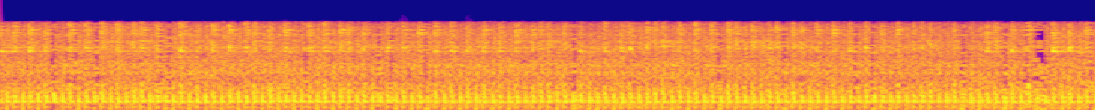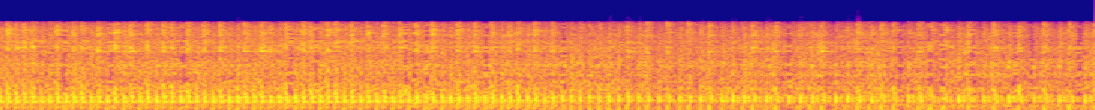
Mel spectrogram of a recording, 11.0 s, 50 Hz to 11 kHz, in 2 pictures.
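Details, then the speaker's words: John Deere LT160 with Kohler CV460S single-cylinder 460cc engine, after the aftermarket carburetor replacement, thumping with a slightly uneven, lumpy beat and no clear misses. It is still over-fueling (running rich) because the choke was stuck. "sharp eared viewers will hear that it was definitely still over fueling and I says what in the world is going on well this is your choke it was stuck the way I had had fished it it was stuck on something"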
